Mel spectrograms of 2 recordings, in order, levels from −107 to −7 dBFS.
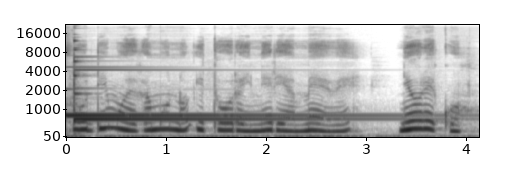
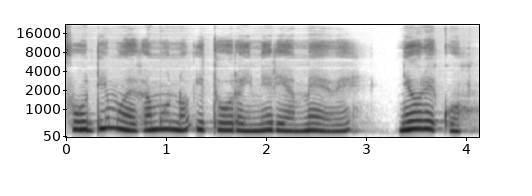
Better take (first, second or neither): second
